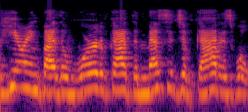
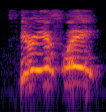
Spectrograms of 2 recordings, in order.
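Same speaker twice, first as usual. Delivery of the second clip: much higher incredulous "Seriously?"; exasperated; slower than usual. Real, not acted. Preacher exasperated at people believing the report, incredulous. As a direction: disbelief at their foolishness.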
